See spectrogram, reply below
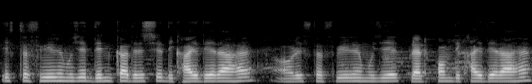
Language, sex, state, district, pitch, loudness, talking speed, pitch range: Hindi, male, Bihar, Katihar, 150 Hz, -19 LUFS, 245 wpm, 145-160 Hz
